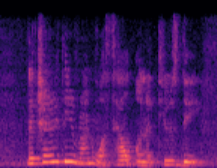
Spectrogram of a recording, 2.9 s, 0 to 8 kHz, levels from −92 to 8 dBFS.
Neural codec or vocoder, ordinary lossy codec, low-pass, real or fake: none; none; 7.2 kHz; real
